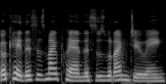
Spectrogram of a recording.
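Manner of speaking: ordinary talk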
